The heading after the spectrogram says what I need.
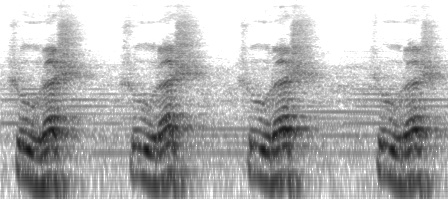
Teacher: शूर तशु दीर्घ आहे, ह्रस्व आहे, पुढे विसर्ग त्याचा उच्चार श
